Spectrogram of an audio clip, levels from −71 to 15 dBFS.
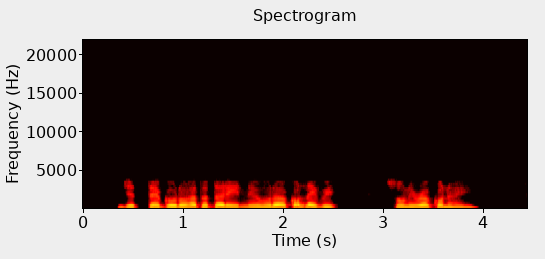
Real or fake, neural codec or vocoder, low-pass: fake; codec, 16 kHz, 0.5 kbps, X-Codec, WavLM features, trained on Multilingual LibriSpeech; 3.6 kHz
